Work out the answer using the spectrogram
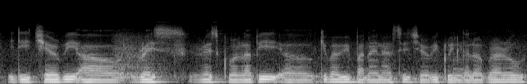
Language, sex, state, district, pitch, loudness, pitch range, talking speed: Nagamese, male, Nagaland, Kohima, 110 Hz, -15 LUFS, 105-115 Hz, 195 wpm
